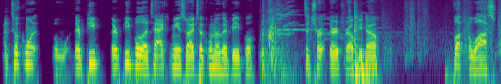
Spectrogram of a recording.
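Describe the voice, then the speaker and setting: A man's voice: medium pitch, steady tone, moderate pace, background noise. A man streaming a game, chatting casually with his chat, rambling and joking with lots of swearing. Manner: rambling, profane, jokey storytelling.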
